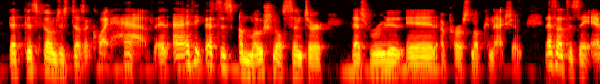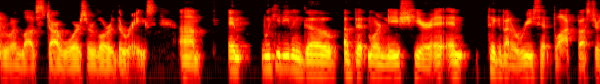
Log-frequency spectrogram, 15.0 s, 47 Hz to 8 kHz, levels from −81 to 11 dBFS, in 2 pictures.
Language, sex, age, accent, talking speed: English, male, 30-49, American, 205 wpm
